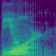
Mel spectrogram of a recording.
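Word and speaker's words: Beorn: on the other hand doesn't have that e with the two dots above it and it's pronounced like I've been saying it born it's actually an Old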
